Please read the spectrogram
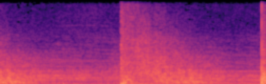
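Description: Battle sound effects of gunfire: two sharp shots about a second apart, each trailing off in a long echo.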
